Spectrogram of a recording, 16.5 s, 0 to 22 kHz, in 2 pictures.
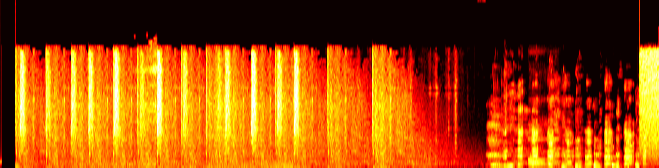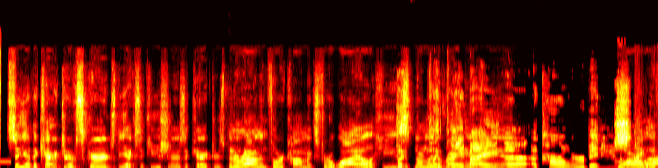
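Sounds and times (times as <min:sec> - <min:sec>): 
808-style gunshot sound effects: 0:00.2 - 0:06.1
person speaking or laughing: 0:06.1 - 0:08.6, 0:13.0 - 0:15.0, 0:15.8 - 0:16.4
speech: 0:06.3 - 0:16.4.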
